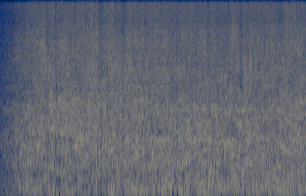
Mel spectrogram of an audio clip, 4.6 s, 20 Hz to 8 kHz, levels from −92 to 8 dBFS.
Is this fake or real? fake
